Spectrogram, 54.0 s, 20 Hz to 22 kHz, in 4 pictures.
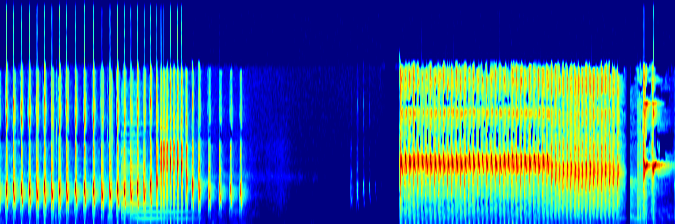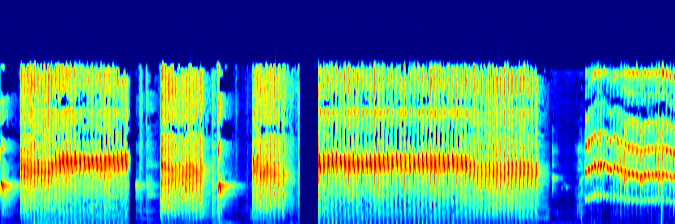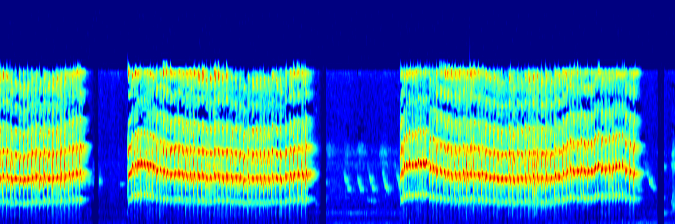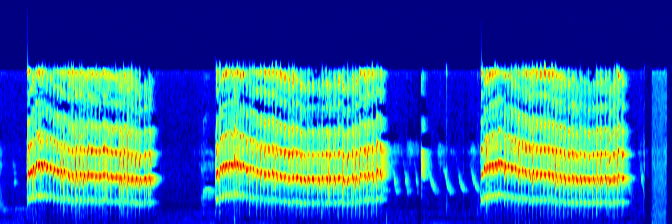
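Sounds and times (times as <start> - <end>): bird fast trills: 0.0 - 4.9
bird wavering whistles: 2.4 - 4.8.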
